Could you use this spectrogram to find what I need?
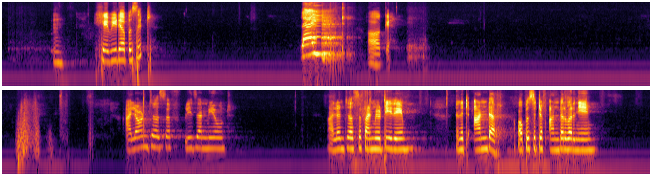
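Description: Children speak in short, high bursts through an online call.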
